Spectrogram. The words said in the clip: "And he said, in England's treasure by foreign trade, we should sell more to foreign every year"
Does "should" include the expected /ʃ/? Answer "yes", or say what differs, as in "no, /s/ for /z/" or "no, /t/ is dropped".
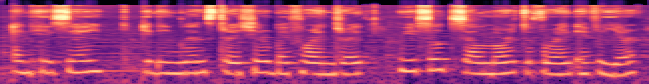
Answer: no, /s/ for /ʃ/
